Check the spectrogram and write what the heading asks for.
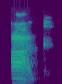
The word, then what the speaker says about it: áak: Ayin, lagarto, yaab, mucho, kai, pescado, ak, tortuga, al, pesado, ik, chile.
